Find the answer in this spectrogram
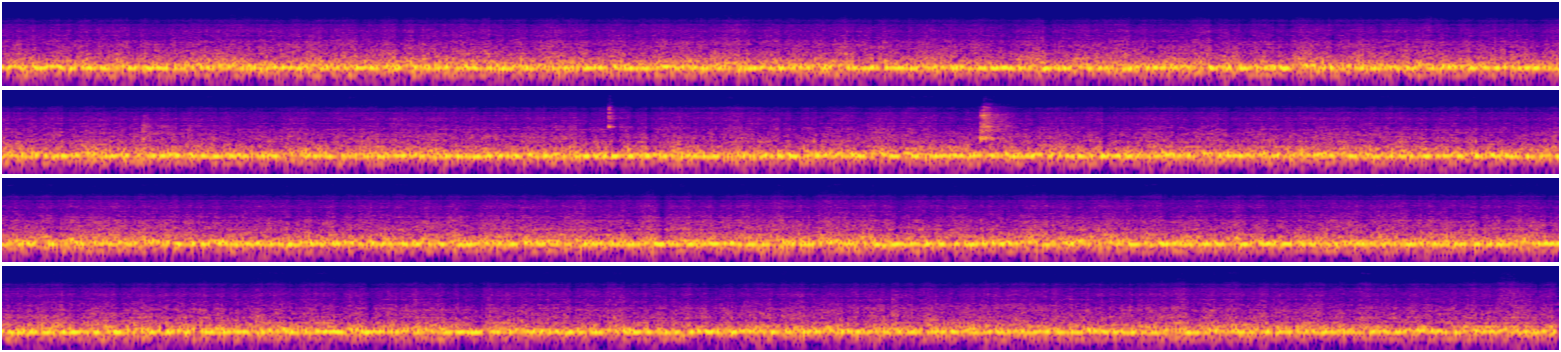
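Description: Gas-fired knifemaking forge running with a steady rushing noise and a low hum, its burner heating a Damascus blade toward red hot. Two light ticks near the middle.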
